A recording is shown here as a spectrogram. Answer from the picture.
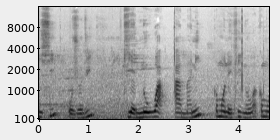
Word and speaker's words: Amani: aujourd'hui, qui est Noah Amani. Comment on écrit Noah? Comment on s'écrit Noah? N-O-A-W-A. Et Amani, c'est comme vous entendez, aussi simple que ça.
